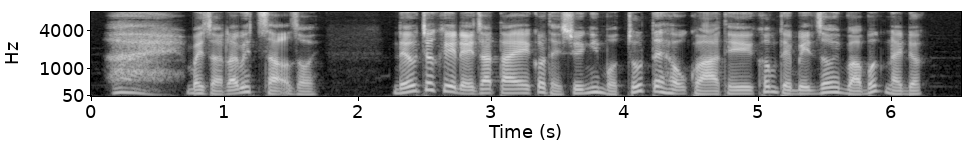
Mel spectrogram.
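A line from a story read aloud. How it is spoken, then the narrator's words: Sighing. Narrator (Vietnamese): Triệu Húc thở dài nói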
